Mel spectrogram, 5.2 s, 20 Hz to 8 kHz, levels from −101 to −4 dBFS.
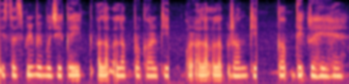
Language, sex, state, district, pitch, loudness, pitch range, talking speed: Hindi, female, Arunachal Pradesh, Papum Pare, 230 Hz, -17 LUFS, 225-240 Hz, 185 wpm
